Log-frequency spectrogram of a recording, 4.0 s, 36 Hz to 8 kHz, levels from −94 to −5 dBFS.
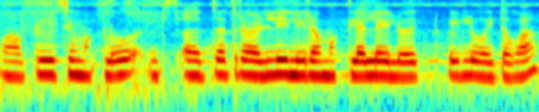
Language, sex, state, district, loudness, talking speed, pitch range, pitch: Kannada, female, Karnataka, Chamarajanagar, -14 LUFS, 180 wpm, 210-220 Hz, 210 Hz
